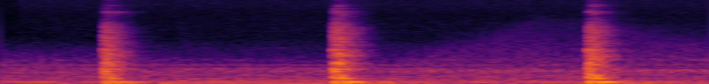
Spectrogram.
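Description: Knocking on a cabin door: three heavy, single thuds at a slow, even pace over a low, steady hum.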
